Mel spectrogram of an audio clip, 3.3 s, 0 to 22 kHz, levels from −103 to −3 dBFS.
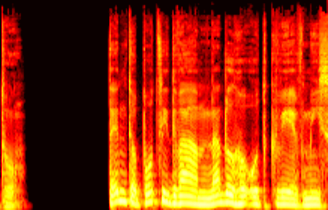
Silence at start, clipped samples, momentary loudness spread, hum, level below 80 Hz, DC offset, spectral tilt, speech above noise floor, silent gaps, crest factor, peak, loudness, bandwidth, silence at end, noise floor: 0 s; under 0.1%; 7 LU; none; -44 dBFS; under 0.1%; -6.5 dB/octave; over 76 dB; 0.33-1.08 s; 14 dB; -2 dBFS; -15 LUFS; 16 kHz; 0 s; under -90 dBFS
